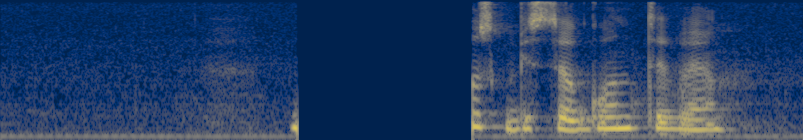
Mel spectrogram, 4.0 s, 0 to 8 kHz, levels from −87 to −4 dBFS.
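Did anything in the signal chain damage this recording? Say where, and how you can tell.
Yes. An audio dropout to silence runs from 1.48 to 2.36 s. The speech cuts to silence, no room tone, likely from lost input upstream of the recorder.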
